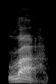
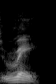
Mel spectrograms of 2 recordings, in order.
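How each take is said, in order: First: The name is said with an 'ah' vowel. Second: The name is said with an 'ay' vowel. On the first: The speaker calls it wrong. "it's not Ra. People pronounce it incorrectly" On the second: The speaker calls it right. "It's Ray"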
